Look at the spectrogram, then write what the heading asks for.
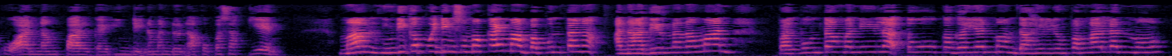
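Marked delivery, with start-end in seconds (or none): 3.4-11.7 high, loud mock airline staff; high, loud airport staff refusing her boarding; rude staff voice. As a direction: play the snippy airport agent.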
